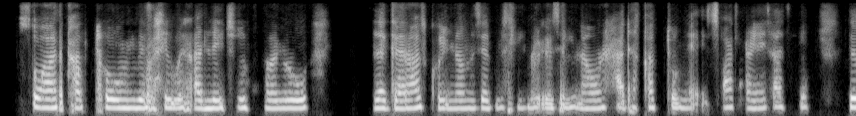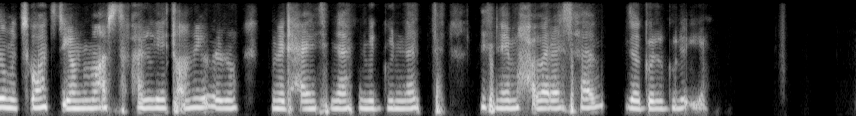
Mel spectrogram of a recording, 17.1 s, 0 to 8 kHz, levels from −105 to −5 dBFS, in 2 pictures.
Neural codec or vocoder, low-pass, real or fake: codec, 16 kHz, 2 kbps, FreqCodec, smaller model; 7.2 kHz; fake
